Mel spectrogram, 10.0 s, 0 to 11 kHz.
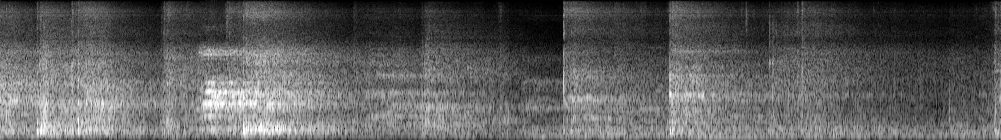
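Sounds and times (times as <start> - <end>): racket hitting shuttlecock: 0.0 - 4.8, 5.6 - 8.6, 9.8 - 10.0.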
